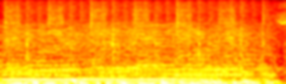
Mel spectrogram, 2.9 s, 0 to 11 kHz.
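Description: Honda Civic race car engine in Gran Turismo on PlayStation 1, a loud buzzing high-revving drone with rhythmic gear-shift dips and tire squeal, close and continuous with no voices.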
